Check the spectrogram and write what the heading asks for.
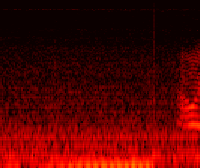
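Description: Low, steady drone of a John Deere combine harvester's engine heard from inside its cab while it drives along the road. The deepest rumble swells slightly, then cuts off suddenly with a click about one and a half seconds in.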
